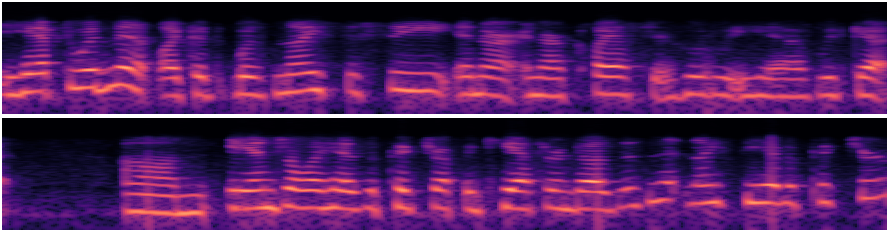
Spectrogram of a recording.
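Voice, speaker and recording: This woman speaks with a Buffalo accent at a fairly quick pace. Her pitch is fairly high. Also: ordinary pitch variation. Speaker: accounting professor. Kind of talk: online class lecture. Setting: video call. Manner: casual, hesitant with fillers.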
